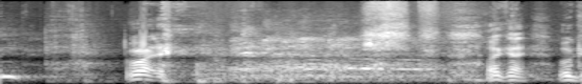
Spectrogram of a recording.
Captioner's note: audience laughs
